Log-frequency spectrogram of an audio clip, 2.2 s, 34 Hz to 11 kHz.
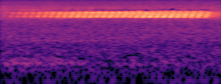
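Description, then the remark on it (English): A pine warbler in a red pine next to Highway 6 sings a steady, even trill of rapid high-pitched notes, held for about two seconds over a low, constant rumble of background noise from the highway's intermittent traffic. “to hear this pine warbler.”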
